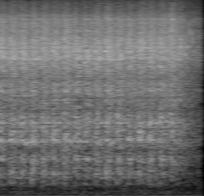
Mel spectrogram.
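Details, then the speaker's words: Budget trophy truck build engine cranking on the starter: steady, even rhythmic chug with no grinding or clunks; cranking sounds normal, not yet started. "turns over, and I think it sounds normal to me. So at least that sounds pretty good."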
